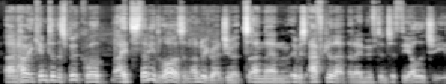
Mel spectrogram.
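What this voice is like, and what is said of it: Scottish accent. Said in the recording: “I am Scottish, as you can probably tell by my accent.”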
